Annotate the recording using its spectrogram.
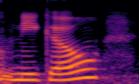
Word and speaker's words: Niko: My YouTube channel is at The Real Nico. The Real and then Nico is spelled N-I-K-O.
